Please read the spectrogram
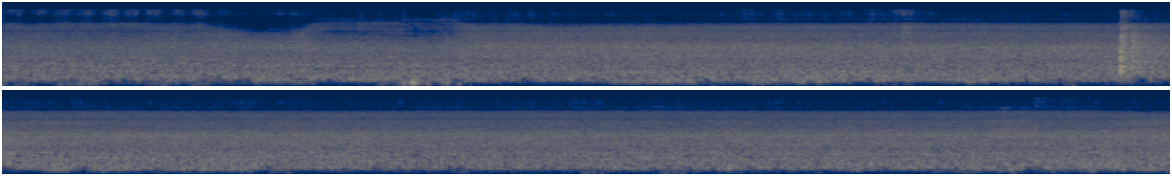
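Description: Steady, even hiss of background noise, with a soft tap about two and a half seconds in and a sharp click about seven seconds in.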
